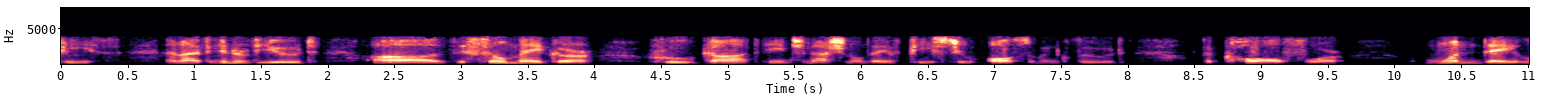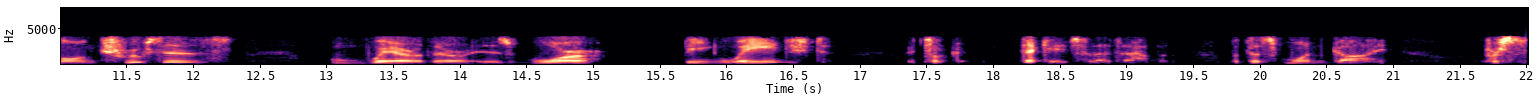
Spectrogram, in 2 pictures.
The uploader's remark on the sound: Today is a chance for listeners to call.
